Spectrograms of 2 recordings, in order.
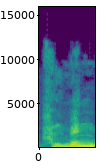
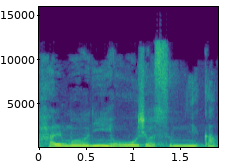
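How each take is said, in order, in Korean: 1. 짧게 줄인 사투리 형태입니다. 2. 표준어로 된 길고 온전한 문장입니다. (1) "그거 딱 세 마디로" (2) "이거 얼마나 길어요?"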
